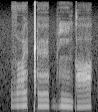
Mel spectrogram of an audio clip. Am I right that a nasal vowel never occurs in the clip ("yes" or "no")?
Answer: no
